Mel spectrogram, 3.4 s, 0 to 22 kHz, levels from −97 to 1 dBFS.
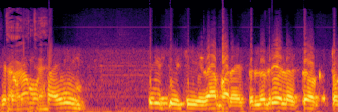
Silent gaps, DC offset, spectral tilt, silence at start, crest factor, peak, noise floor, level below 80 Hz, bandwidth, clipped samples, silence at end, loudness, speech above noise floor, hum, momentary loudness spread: none; under 0.1%; -7 dB/octave; 0 s; 8 dB; -2 dBFS; -34 dBFS; -40 dBFS; 14 kHz; under 0.1%; 0 s; -10 LUFS; 25 dB; none; 6 LU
